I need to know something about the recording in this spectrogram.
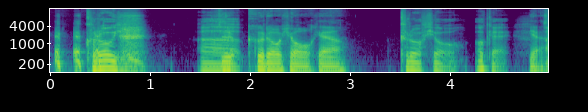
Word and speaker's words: Kurohyo: So fan group Team K4L have announced that their English translation of the 2010 Yakuza game, PSP title spin-off Kuryo. It's a hard word to pronounce. Kurohyo.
